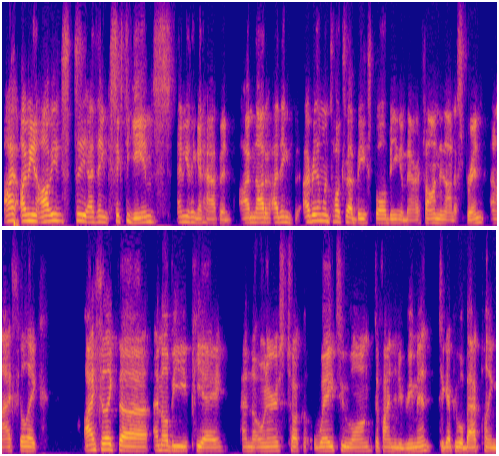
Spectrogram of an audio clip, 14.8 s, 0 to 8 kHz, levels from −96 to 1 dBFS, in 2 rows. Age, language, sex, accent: 10-29, English, male, American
